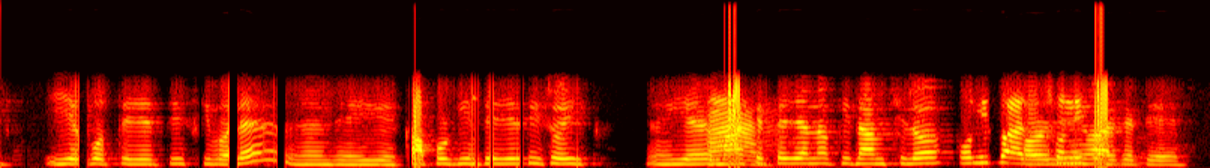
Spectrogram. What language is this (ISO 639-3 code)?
ben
